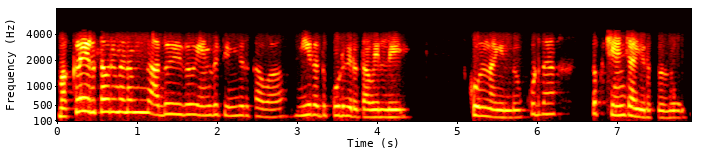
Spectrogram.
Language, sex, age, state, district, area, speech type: Kannada, female, 30-45, Karnataka, Gulbarga, urban, conversation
